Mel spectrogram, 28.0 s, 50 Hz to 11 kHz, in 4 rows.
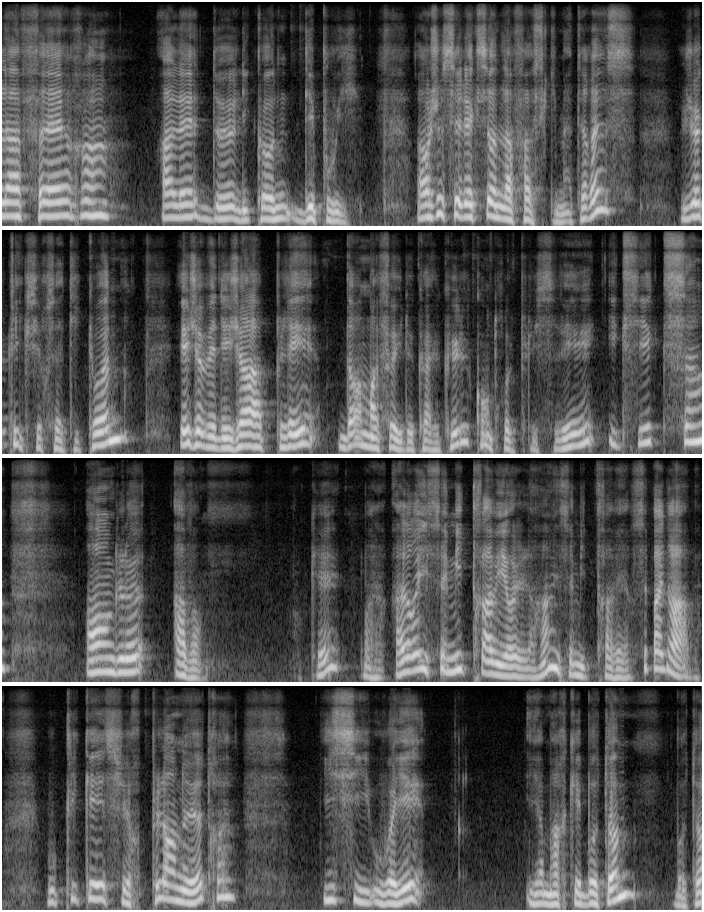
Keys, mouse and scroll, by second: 4.8 click, 7.1 click, 10.2 click, 11.8 ctrl+v, 13.0 typing, 14.3 typing, 16.2 click, 16.9 click, 18.1-19.8 drag, 20.0-21.1 drag, 22.6 click, 24.1-26.0 drag, 26.8-28.0 drag.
